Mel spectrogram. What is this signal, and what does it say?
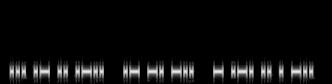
Morse code, heard as a keyed tone, about 40 wpm, 600 Hz. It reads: SAIL AND TRIED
